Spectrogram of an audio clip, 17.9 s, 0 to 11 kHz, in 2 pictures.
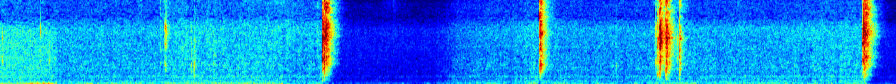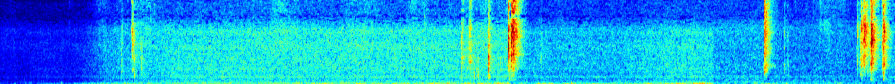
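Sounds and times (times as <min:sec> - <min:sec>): pistol snapping: 0:03.2 - 0:03.4, 0:06.6 - 0:06.9, 0:08.6 - 0:08.8, 0:17.5 - 0:17.9.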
